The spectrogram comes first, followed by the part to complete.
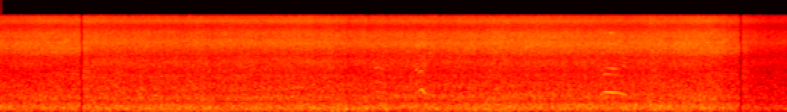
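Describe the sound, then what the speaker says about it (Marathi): A flooded Satkund waterfall in Maharashtra, overflowing after heavy monsoon rain, gives a steady, loud, broadband roar of rushing water that runs unbroken for the whole stretch with no voices. "हा सातकुंड धबधबा अक्षरशः ओसंडून वाहताना पाहायला मिळतोय"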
